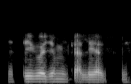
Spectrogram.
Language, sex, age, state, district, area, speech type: Odia, male, 45-60, Odisha, Nuapada, urban, conversation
